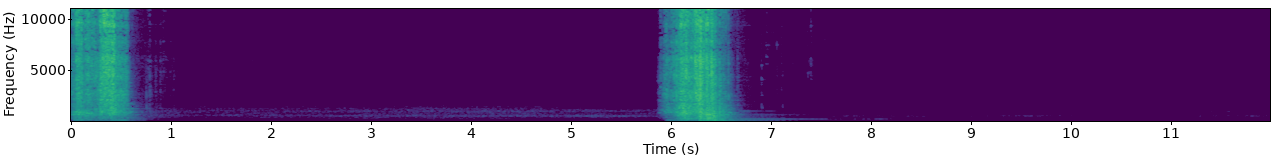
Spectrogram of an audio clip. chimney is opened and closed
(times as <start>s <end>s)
0.0s 0.8s, 5.9s 6.9s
